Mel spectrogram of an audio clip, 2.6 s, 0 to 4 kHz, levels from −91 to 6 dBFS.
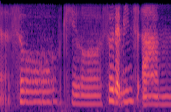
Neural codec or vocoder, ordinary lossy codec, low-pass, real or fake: vocoder, 22.05 kHz, 80 mel bands, Vocos; none; 3.6 kHz; fake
